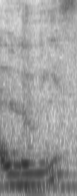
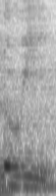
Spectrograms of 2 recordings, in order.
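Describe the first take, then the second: First: The final S is pronounced. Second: The final S is silent. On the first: The speaker calls it wrong. "jadi tidak Louis" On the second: The speaker calls it right. "tapi menjadi Louis"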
